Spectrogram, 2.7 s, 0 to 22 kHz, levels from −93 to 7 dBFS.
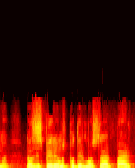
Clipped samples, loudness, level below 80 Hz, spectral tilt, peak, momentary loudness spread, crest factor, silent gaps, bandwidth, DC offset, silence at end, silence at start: under 0.1%; -12 LUFS; -44 dBFS; -6.5 dB/octave; 0 dBFS; 7 LU; 12 dB; none; 9.2 kHz; under 0.1%; 0.1 s; 0 s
